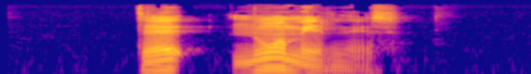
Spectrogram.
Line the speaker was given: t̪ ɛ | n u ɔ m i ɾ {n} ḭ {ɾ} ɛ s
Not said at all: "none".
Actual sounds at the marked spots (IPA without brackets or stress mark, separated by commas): n, none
